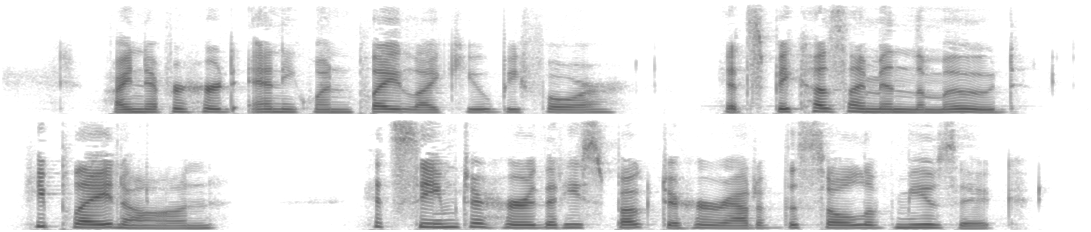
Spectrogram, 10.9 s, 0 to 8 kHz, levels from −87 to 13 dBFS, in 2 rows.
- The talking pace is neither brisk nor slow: Yes, average, 180 wpm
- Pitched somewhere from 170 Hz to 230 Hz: Yes, high, 190 Hz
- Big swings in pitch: No, average, 2.7 semitones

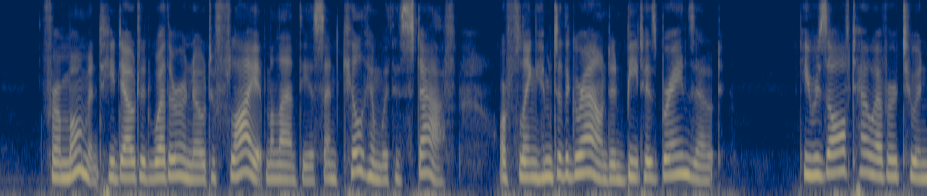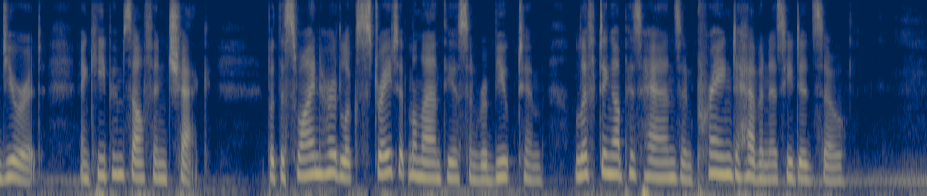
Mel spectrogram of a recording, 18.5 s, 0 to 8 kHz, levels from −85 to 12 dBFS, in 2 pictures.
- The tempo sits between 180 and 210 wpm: Yes, average, 200 wpm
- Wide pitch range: No, average, 3.7 semitones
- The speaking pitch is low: No, high, 200 Hz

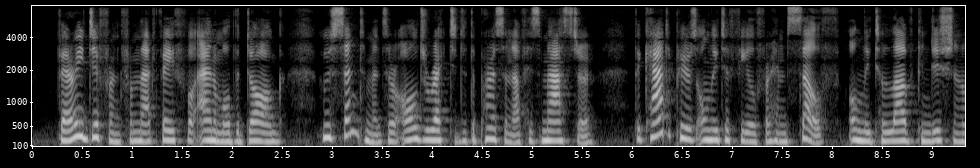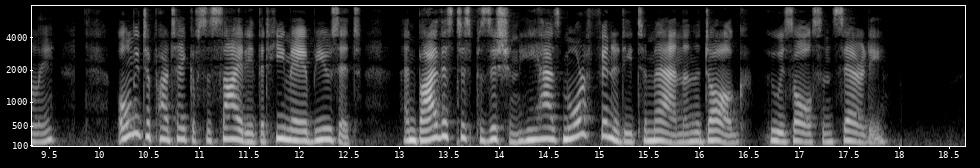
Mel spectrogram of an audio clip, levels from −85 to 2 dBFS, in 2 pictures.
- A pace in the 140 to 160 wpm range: No, average, 185 wpm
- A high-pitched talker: Yes, high, 200 Hz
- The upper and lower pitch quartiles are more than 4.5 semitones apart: No, average, 3.4 semitones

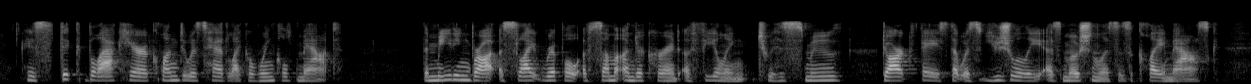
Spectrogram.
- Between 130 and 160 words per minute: No, average, 175 wpm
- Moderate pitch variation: No, narrow, 2.1 semitones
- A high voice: No, medium, 180 Hz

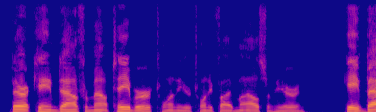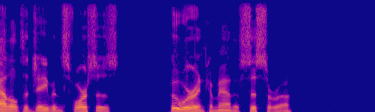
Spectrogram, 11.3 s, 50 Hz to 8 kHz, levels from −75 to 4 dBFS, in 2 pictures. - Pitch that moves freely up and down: No, average, 3.3 semitones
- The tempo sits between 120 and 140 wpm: Yes, slow, 135 wpm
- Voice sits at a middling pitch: No, low, 110 Hz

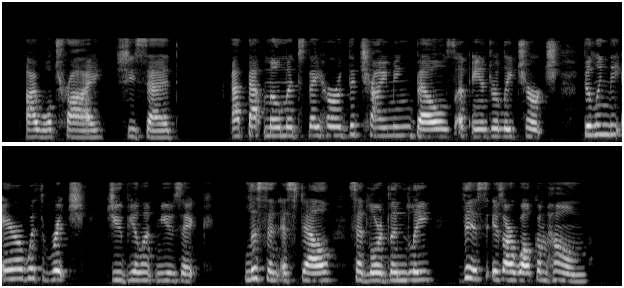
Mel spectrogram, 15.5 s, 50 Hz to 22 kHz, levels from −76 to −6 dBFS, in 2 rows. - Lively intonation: No, average, 2.7 semitones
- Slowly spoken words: Yes, slow, 130 wpm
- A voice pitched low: No, high, 225 Hz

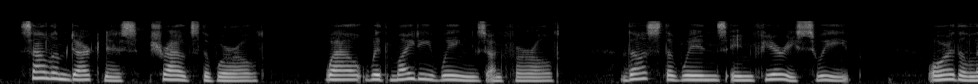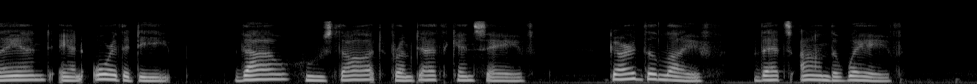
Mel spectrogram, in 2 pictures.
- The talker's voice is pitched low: No, high, 200 Hz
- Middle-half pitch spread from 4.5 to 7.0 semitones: No, average, 3.6 semitones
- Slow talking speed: Yes, slow, 115 wpm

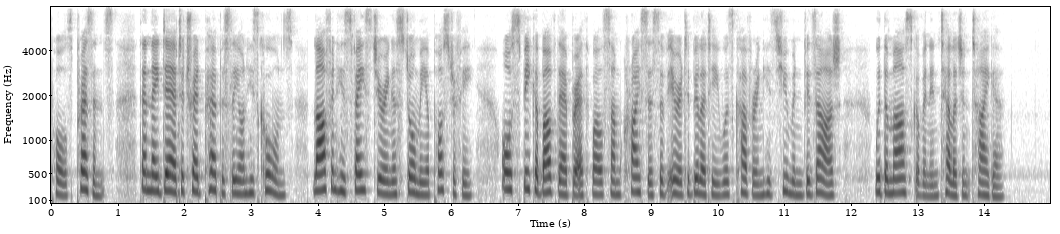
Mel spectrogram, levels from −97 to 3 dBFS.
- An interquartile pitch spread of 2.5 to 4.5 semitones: Yes, average, 4.0 semitones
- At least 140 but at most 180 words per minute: Yes, average, 160 wpm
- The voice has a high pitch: Yes, high, 200 Hz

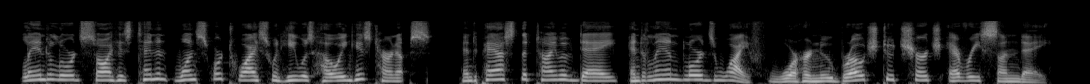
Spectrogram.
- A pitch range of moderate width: Yes, average, 4.4 semitones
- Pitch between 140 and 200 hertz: Yes, high, 190 Hz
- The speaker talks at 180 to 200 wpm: No, average, 170 wpm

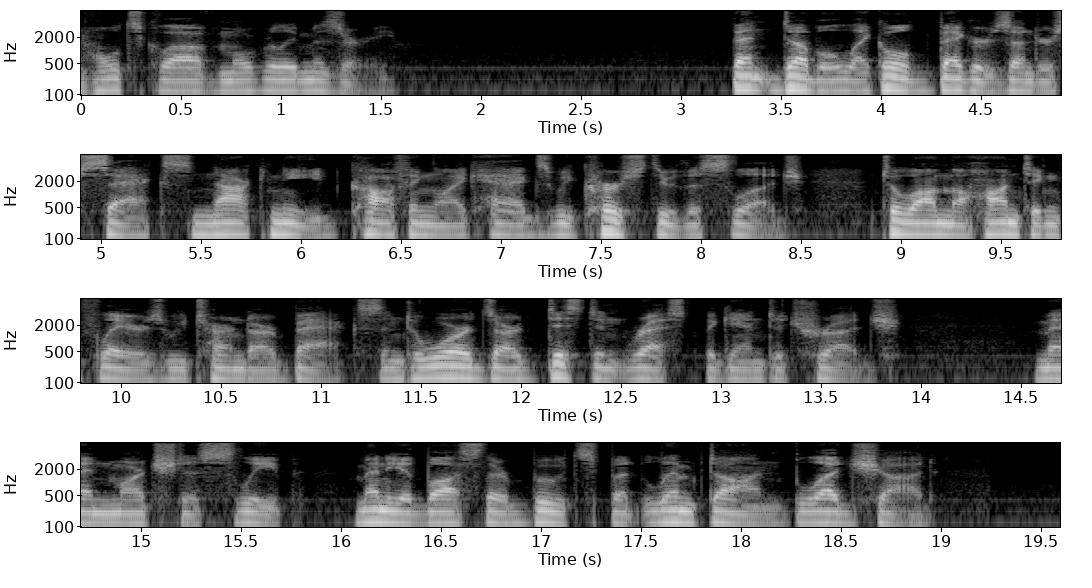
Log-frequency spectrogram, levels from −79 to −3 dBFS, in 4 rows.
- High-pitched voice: No, low, 105 Hz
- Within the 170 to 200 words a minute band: No, average, 155 wpm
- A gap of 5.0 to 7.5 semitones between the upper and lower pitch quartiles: No, average, 2.7 semitones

